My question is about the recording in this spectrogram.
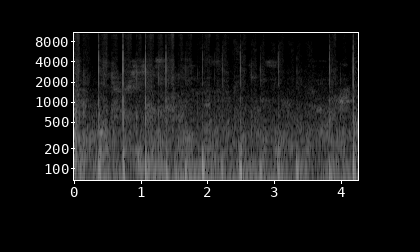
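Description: Faint, irregular small clicks and light rubbing, the sound of a fingertip tapping and sliding on a phone's touchscreen, over a low steady hum.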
